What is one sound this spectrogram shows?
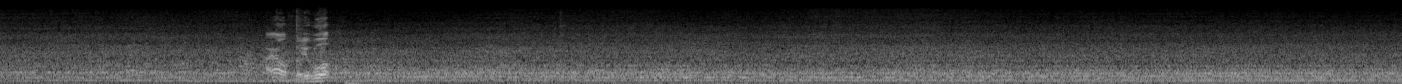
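Hot oil sizzles steadily as food fries.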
